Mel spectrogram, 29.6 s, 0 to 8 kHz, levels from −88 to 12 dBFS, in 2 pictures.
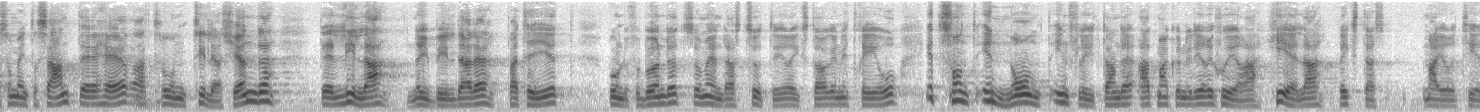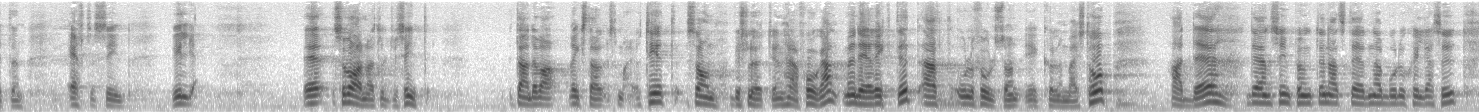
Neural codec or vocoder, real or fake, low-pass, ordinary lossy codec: none; real; none; none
